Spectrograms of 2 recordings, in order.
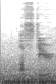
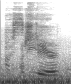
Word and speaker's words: austere: when we saw our how do you say it austere austere teacher on the first day severe joe's austere mother barely gave him any social freedoms so austere means like severe this rhymes with severe strict or strict austere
